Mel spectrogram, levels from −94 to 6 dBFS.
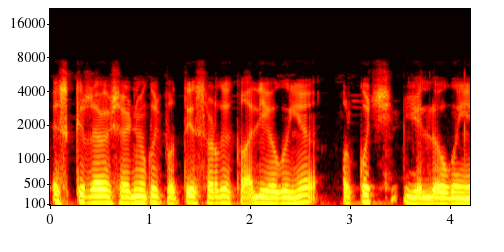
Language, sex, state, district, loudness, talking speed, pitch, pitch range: Hindi, male, Uttar Pradesh, Lucknow, -14 LUFS, 240 wpm, 130 Hz, 120-135 Hz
